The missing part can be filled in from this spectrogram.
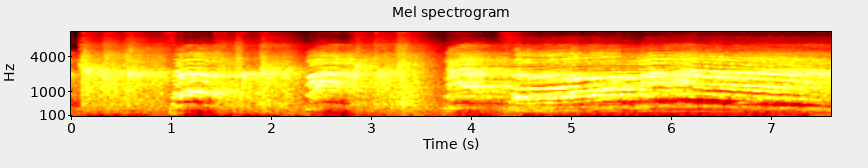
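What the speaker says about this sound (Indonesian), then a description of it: "Kita tepuk semangat dulu yuk." A class of fifth-grade pupils does the rhythmic 'tepuk semangat' spirit clap, loud patterned bursts of group clapping with short pauses, followed by children's voices chanting together.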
